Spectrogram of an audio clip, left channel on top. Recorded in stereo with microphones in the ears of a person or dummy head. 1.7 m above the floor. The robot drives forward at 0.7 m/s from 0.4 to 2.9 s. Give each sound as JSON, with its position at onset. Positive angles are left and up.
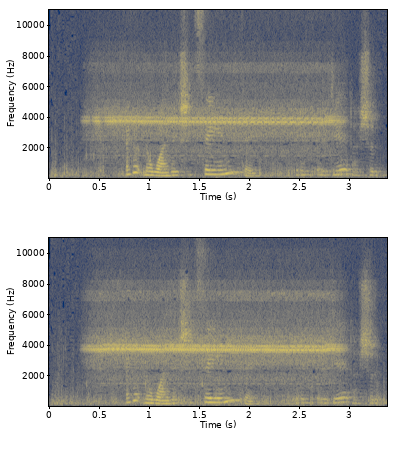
{"t": 0.8, "sound": "a woman speaking", "side_deg": 30, "distance_m": 0.8}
